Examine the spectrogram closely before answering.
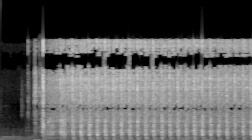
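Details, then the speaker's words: VW engine cranks but won't start, no spark: steady cranking at about three beats per second, no firing. Hall sensor signal confirmed with a diode test lamp, so the ignition coil is faulty; with a new coil it started immediately. "Gut. So, Signal ist vom Heilgeber da. Das heißt, die Zündspule ist kaputt."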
